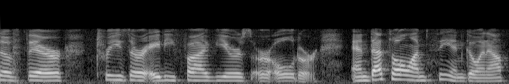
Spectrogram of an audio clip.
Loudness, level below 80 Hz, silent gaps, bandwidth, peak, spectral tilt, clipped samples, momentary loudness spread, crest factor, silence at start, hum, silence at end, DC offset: -18 LUFS; -50 dBFS; none; 5.4 kHz; -2 dBFS; -6.5 dB/octave; under 0.1%; 9 LU; 16 dB; 0 s; none; 0 s; under 0.1%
